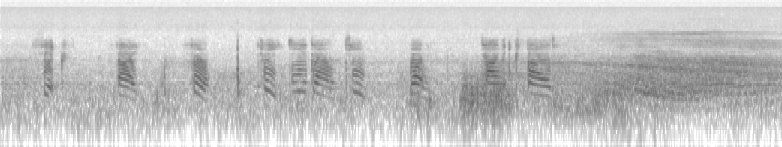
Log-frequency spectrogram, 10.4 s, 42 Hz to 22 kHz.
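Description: Mostly quiet, with faint short falling chirps about once a second. Over the last couple of seconds there is the faint whine of an 80 mm electric ducted-fan RC jet coming in at low power.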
